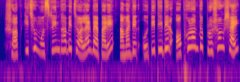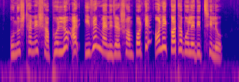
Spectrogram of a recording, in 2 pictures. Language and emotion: Bengali, happy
